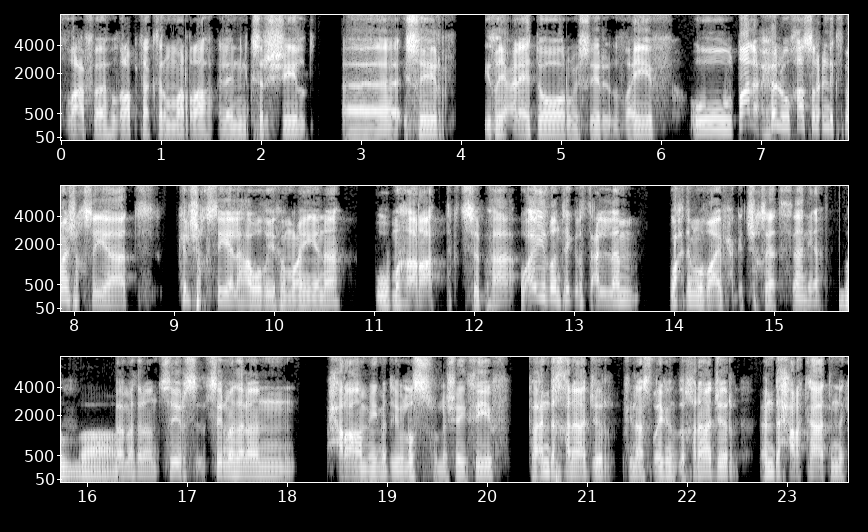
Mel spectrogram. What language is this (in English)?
Arabic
